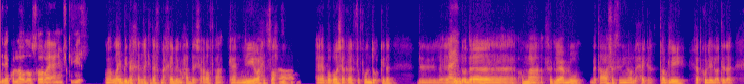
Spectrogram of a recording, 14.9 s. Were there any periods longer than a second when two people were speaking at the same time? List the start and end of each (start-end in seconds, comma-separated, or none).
none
